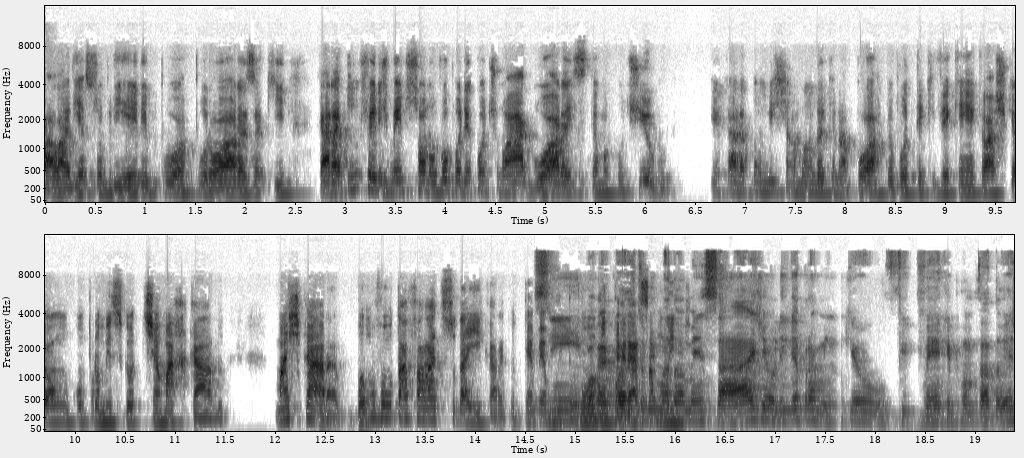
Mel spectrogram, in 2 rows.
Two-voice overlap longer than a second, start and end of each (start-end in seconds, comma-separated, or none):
14.6-16.2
